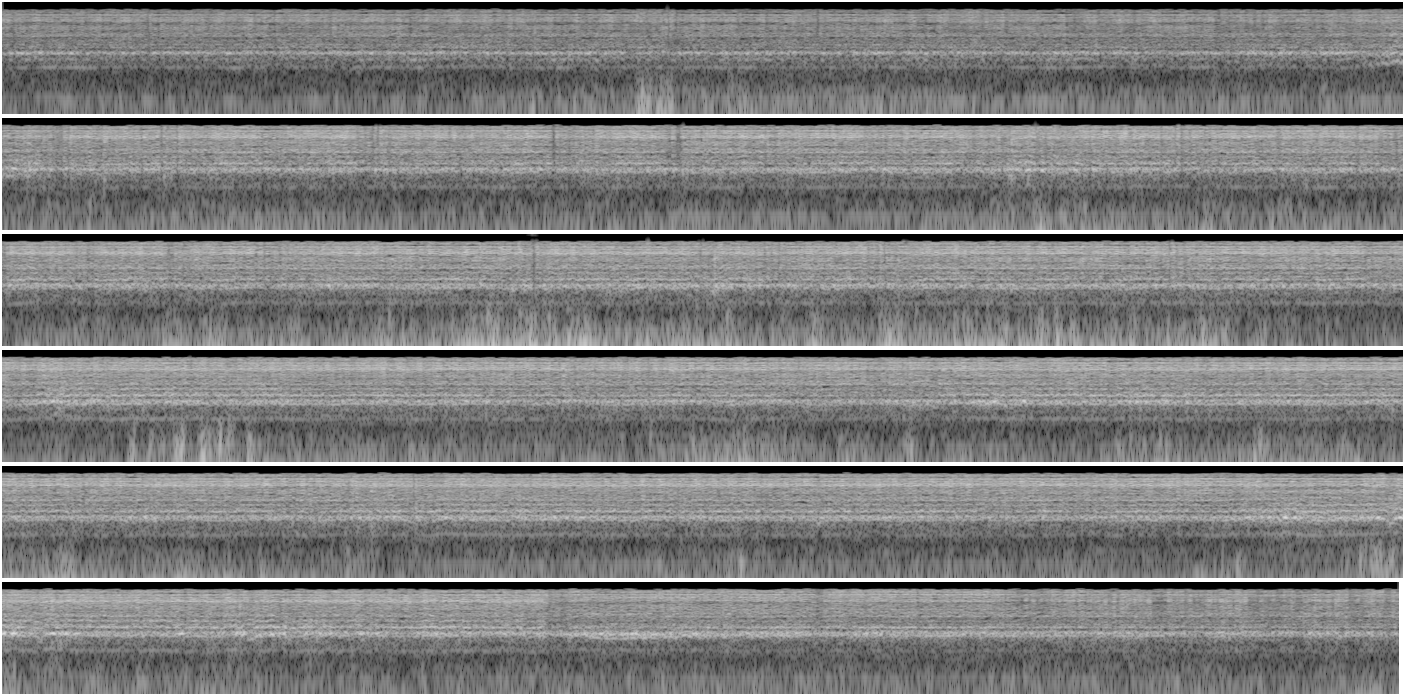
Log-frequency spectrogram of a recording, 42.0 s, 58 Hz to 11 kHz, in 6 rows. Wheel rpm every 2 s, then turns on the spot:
70, 70, 70, 90, 110, 120, 110, 110, 110, 110, 110, 120, 120, 110, 120, 120, 110, 110, 120, 120, 120.
none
